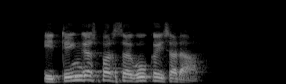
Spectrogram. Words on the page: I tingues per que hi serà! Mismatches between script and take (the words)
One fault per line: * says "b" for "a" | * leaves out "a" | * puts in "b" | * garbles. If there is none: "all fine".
* puts in "segur"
